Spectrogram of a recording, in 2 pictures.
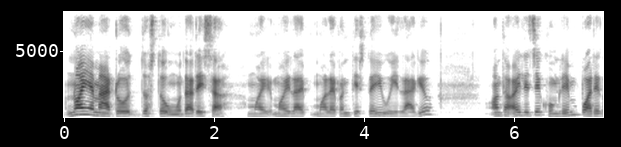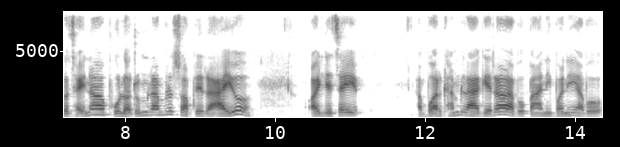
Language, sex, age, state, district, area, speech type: Nepali, female, 60+, West Bengal, Kalimpong, rural, spontaneous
